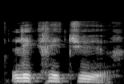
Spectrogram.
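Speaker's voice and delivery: ordinary talk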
